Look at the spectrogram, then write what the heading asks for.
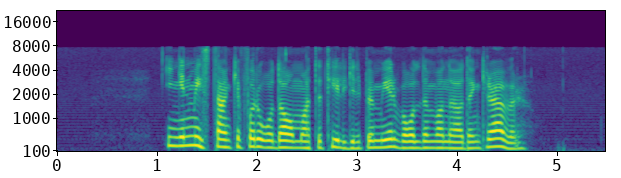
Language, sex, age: Swedish, female, 33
